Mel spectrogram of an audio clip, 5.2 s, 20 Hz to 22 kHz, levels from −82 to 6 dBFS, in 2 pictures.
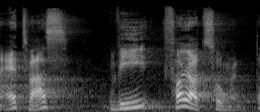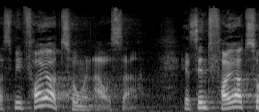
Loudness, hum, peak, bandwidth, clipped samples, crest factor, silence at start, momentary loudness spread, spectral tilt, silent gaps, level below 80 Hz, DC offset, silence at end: -24 LUFS; none; -2 dBFS; 17.5 kHz; under 0.1%; 22 dB; 0 s; 18 LU; -3.5 dB/octave; none; -62 dBFS; under 0.1%; 0 s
